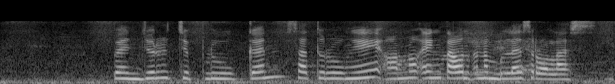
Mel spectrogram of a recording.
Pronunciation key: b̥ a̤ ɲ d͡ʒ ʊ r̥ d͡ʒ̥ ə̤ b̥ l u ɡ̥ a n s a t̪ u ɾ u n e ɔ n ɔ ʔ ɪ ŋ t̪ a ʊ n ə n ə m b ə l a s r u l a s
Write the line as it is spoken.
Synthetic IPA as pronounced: b̥ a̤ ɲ d͡ʒ ʊ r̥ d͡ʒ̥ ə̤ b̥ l u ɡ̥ a n s a t̪ u ɾ u ŋ e ɔ n ɔ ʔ ɪ ŋ t̪ a ʊ n ə n ə m b ə l a s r o l a s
